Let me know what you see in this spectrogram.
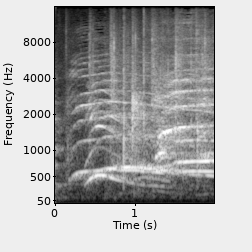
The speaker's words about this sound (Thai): วิทยาลัยบริหาร ธุรกิจและการท่องเที่ยวกรุงเทพนะครับผมขอเสียงปรบมือวิทยาลัยเราหน่อยครับ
